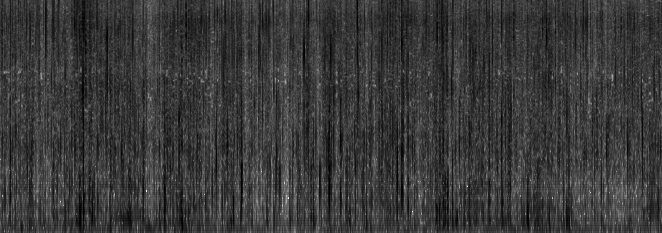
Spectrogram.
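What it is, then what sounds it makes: Cling film over a foam mic cover. Fingertips scratch clear cling film wrapped over a black foam microphone windscreen. The result is a dense, continuous crinkling and crackling made of many short, sharp pops, with a heavy low, muffled rumble and only a little high-end hiss.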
